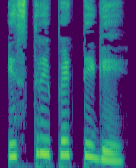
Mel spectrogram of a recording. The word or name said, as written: ಇಸ್ತ್ರಿಪೆಟ್ಟಿಗೆ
